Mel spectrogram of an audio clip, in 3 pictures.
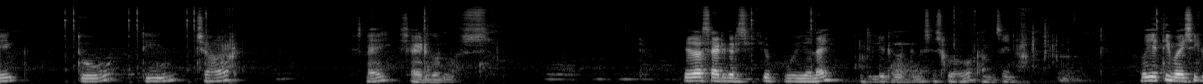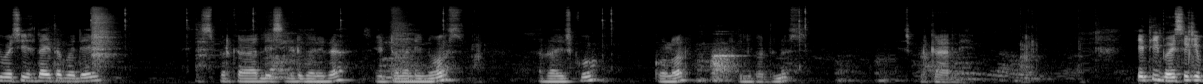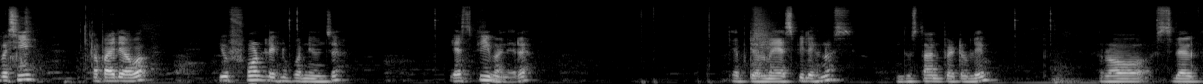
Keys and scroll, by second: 9.5 Delete, 30.4 Caps_Lock, 30.6-31.5 typing.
